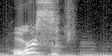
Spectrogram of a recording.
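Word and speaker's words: Khors: The moment we heard it, I saw it was K H O R S. I was like, that's how you pronounce that? Horse?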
